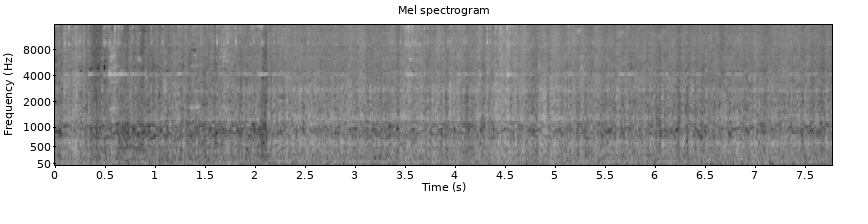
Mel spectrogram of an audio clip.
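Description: Steady rumble of vehicle engines and road traffic.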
